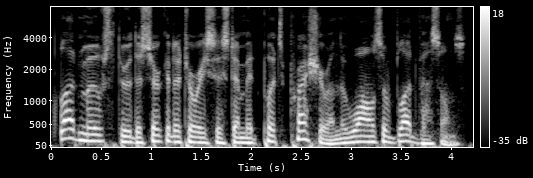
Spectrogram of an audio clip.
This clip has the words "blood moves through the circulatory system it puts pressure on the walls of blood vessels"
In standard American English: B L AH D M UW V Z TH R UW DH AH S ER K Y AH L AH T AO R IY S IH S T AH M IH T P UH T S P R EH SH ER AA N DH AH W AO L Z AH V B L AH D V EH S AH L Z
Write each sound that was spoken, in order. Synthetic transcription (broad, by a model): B L AH D M UW V Z TH R UW DH AH S ER K Y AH L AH T AO R IY S IH S T AH M IH T P UH T S P R EH SH ER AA N DH AH W AO L Z AH V B L AH D V EH S L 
